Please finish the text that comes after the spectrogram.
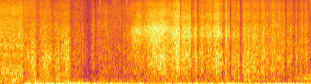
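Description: Strong wind gusts buffet the microphone on a tropical island during a rain shower, making a loud, continuous roaring rush with no talking.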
